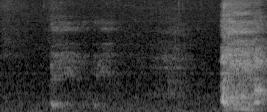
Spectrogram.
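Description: Quiet room tone, then near the end a sudden, short cough close to the microphone.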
